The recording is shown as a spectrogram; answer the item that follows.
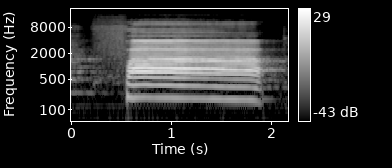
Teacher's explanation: নিচের ঠোঁটের পেট সামনের উপরে দুই দাঁতের আগার সঙ্গে লাগাইয়া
